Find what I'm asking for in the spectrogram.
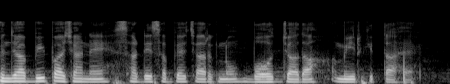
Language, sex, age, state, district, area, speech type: Punjabi, male, 30-45, Punjab, Mohali, urban, spontaneous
